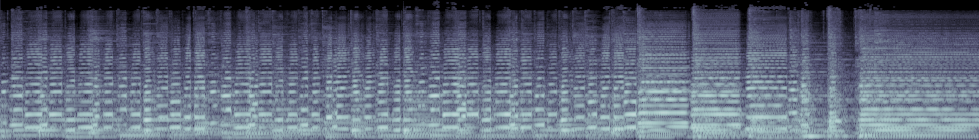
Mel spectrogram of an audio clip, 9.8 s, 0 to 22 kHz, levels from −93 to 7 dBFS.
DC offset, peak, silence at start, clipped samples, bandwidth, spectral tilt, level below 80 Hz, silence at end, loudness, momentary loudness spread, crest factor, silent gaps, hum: under 0.1%; 0 dBFS; 0 s; under 0.1%; 18 kHz; -4.5 dB/octave; -44 dBFS; 0 s; -15 LUFS; 5 LU; 16 dB; none; none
